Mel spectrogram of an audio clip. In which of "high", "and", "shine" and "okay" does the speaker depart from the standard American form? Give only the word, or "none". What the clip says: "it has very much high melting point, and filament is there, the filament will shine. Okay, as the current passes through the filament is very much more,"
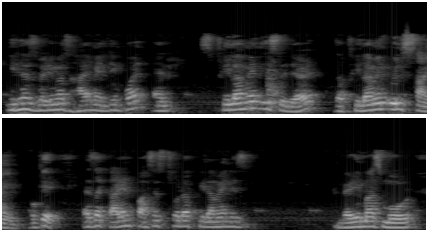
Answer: shine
